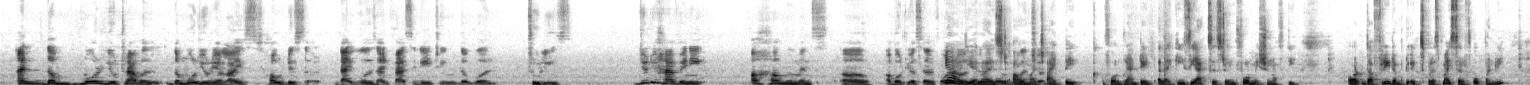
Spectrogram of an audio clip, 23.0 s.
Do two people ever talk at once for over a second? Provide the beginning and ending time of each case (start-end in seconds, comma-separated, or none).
14.2-15.7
